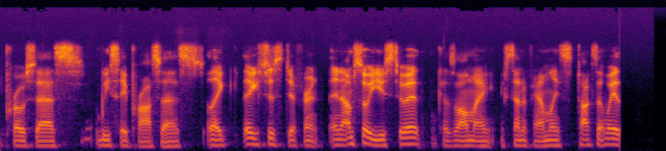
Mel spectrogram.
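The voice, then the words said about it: Canadian accent. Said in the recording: “I get made fun of so much for the, my, my Canadian accent.”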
